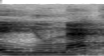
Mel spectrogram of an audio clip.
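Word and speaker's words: eunuch: लेकिन अगर मैं यूनेक शब्द का प्रयोग करता हूं या मोनार्क शब्द का प्रयोग करता हूं तो ये सी एच के का साउंड लेता है, यानी ये यूनेक है और ये मोनार्क है, तो इनको बहुवचन करने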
